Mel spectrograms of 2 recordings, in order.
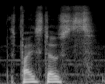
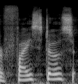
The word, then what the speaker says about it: Phaistos: Phaistos disc? – Is either Phaistos or Phaistos. I've heard it pronounced both ways.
